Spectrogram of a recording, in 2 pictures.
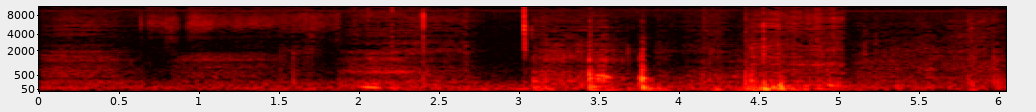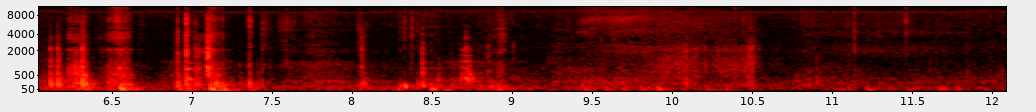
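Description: Scattered knocks, scrapes and rustles of movement and handling in a small room, busiest from about two to nine seconds in.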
